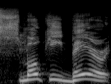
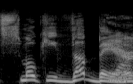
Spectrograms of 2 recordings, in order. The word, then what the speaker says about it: Smokey Bear: It's Smokey Bear. It's not officially. It's not Smokey the Bear.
